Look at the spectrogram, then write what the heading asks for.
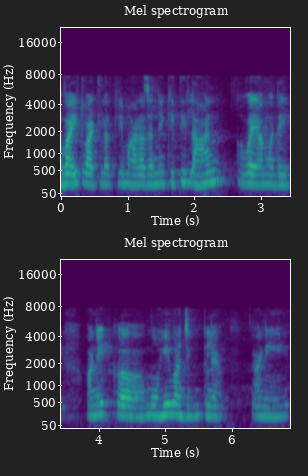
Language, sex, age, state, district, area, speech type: Marathi, female, 45-60, Maharashtra, Osmanabad, rural, spontaneous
